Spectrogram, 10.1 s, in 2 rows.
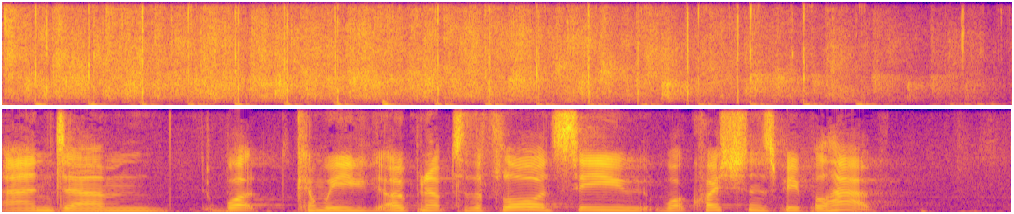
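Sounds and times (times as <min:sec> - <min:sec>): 
audience applause: 0:00.0 - 0:05.0
speech: 0:05.1 - 0:09.5.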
